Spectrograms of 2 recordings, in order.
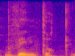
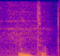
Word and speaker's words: Windhoek: Windhoek. Like this. Windhoek.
